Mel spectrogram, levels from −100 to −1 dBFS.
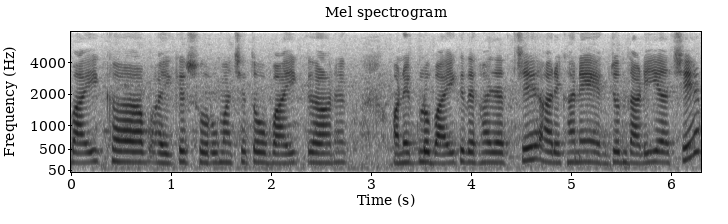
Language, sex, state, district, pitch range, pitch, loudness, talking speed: Bengali, female, Bihar, Katihar, 210-225 Hz, 215 Hz, -16 LUFS, 170 wpm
